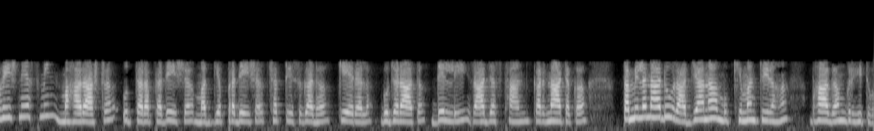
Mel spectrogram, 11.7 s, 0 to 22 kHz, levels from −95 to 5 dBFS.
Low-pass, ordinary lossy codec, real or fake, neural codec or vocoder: 3.6 kHz; none; fake; codec, 16 kHz in and 24 kHz out, 1 kbps, XY-Tokenizer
